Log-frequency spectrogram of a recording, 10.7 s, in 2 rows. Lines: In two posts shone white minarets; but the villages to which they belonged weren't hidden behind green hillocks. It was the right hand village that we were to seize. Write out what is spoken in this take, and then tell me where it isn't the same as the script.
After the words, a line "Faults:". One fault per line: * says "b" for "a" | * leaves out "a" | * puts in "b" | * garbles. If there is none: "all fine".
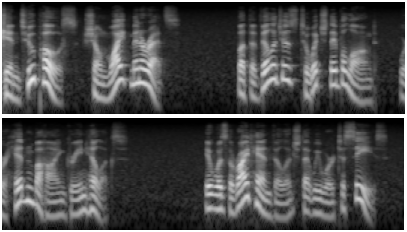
In two posts shone white minarets; but the villages to which they belonged were hidden behind green hillocks. It was the right hand village that we were to seize.
Faults:
* says "were" for "weren't"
